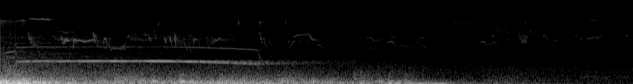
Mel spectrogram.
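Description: The tail of an end-logo sting: a low rumble fading out over about four and a half seconds, with a held high ringing tone that stops about two and a half seconds in, over a bed of chirping birds.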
